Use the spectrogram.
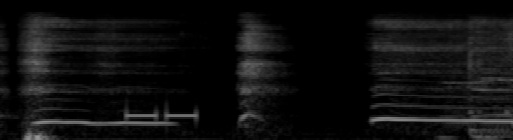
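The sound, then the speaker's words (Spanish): A voice imitates crying in the Aymara style, drawing out long wailing tones broken by sharp sobbing gasps and a short pause before the lament resumes. “yo sé llorar en aymara, yo sé llorar en aymara. ¡Ya! Señora, ver. Así, así tienes que llorar, mira.”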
